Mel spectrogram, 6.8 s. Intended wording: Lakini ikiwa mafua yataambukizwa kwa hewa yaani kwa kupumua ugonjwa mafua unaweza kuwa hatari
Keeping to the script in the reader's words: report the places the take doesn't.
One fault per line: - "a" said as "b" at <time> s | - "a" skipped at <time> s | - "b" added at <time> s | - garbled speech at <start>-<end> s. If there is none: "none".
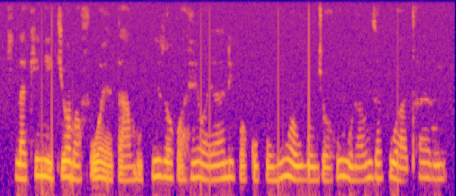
- "mafua" said as "huu" at 5.0 s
